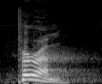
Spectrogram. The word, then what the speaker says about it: Purim: Purim.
